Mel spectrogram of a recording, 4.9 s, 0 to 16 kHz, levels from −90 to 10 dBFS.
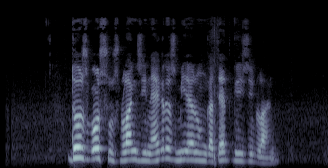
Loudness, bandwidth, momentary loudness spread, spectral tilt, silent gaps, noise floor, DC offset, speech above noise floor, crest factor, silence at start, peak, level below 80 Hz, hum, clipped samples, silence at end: -25 LUFS; 11 kHz; 14 LU; -6 dB/octave; none; -68 dBFS; under 0.1%; 44 dB; 22 dB; 1 s; -4 dBFS; -80 dBFS; none; under 0.1%; 0.85 s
